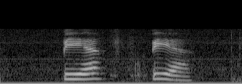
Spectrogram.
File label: "beer", NZ English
